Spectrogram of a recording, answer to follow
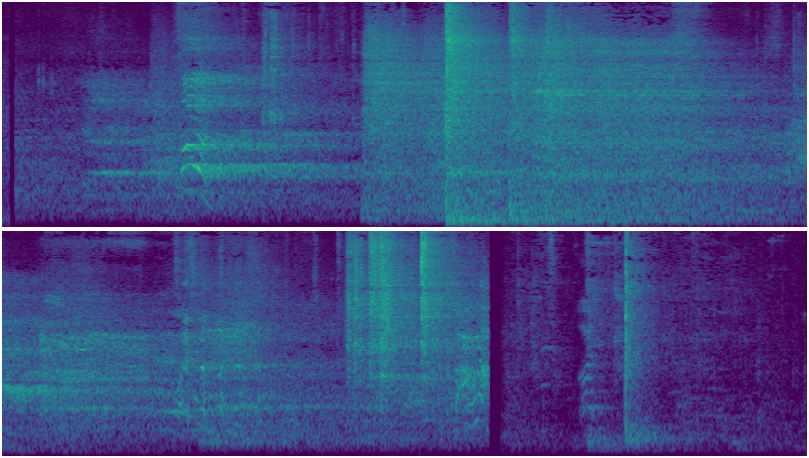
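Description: A loaded barbell comes down with a heavy thud about four and a half seconds in. Voices carry through a large hall, and a few sharper knocks follow near the end.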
